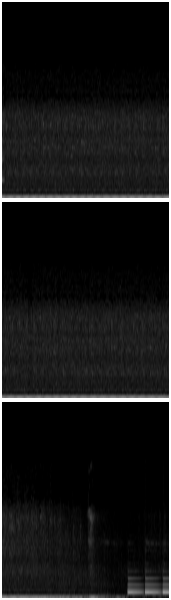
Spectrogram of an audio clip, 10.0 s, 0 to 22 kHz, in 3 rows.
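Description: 2019 Dodge Challenger Hellcat's supercharged 6.2-litre Hemi V8 idling loudly, then stumbling and dying about seven and a half seconds in as its fuel pump is cut remotely by the tracking and disabling system. Just after the engine dies, an electronic chime starts repeating about three times a second.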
